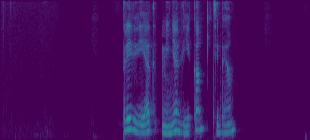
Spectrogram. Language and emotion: Russian, positive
